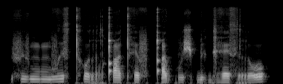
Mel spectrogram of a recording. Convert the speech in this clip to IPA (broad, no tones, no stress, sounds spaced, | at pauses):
f y v m o m v ɨ s tʰ o r qʼ o tʰ ɛ f qʼ ə kʷ ɨ ʃ ɓ y ɡʱ ɛ s r o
